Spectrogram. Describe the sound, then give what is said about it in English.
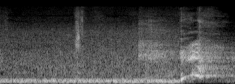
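A single short sneeze bursts out near the end, moderately loud, over a steady low rumble of background noise. “Bless you.”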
